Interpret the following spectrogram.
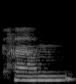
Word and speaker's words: come: To come, came, come. Careful with the pronunciation of that. That O is a, as well as when you say done, I've done it. You don't say done, you say done.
